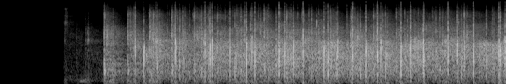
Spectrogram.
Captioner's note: applause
